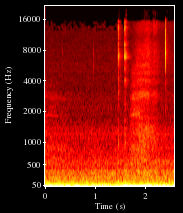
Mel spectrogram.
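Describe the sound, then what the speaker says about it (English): Quick mouse clicks while placing points with a pen tool in design software, a few sharp dry taps clustered near the end over faint room hum. "so I can just start clicking."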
